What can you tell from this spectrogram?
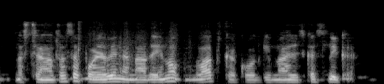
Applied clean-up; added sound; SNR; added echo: neural mask model RNNoise.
